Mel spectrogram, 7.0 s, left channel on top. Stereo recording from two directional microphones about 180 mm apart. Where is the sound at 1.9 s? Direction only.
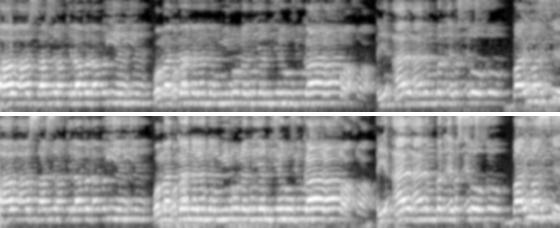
70° right (ahead or behind).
